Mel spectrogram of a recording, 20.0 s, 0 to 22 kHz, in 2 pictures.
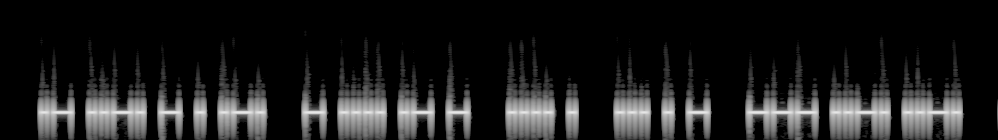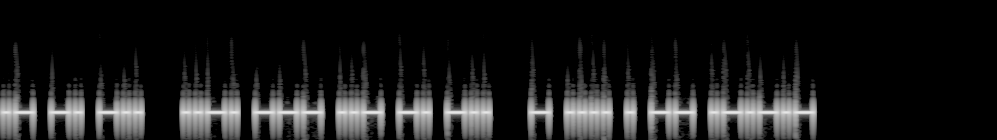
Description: Morse code, heard as a keyed tone, about 20 wpm, 700 Hz. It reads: AFTER THAT HE SET OFF AND FOUND THEM.
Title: Sentences from Top 1000 Words - Review Part 1 - 20wpm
